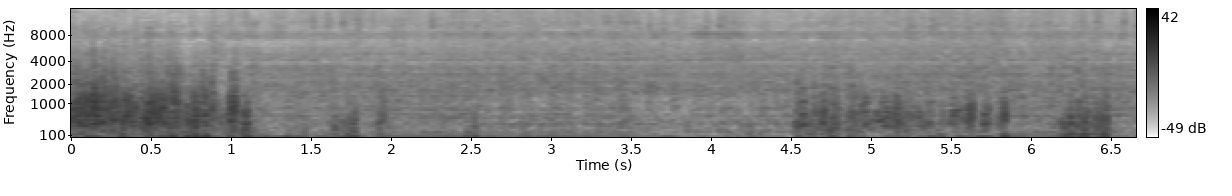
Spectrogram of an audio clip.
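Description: Low rumble of a car driving, with wind buffeting the phone's microphone in gusts, strongest in the first second and again near the end.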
